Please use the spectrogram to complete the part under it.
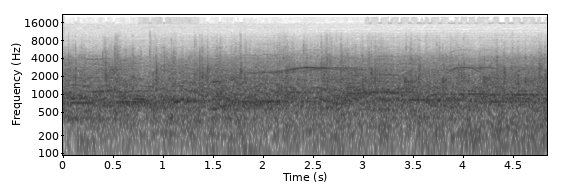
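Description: Wrestling crowd at an independent show, Cowboy Ron Bass against He-Man, cheering and applauding in a steady, dense wash of claps and shouts that continues throughout.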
